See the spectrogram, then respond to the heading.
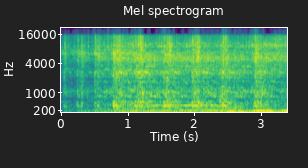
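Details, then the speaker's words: Yamaha Fino fuel-injected scooter that hesitated at higher rpm, tested after fitting a Vixion part with a swapped socket. The engine picks up quickly and holds a steady high drone at full throttle without bogging. The hesitation is gone; normal throttle response. "Sekarang posisinya itu digas penuh semua, tidak ada kosong."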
